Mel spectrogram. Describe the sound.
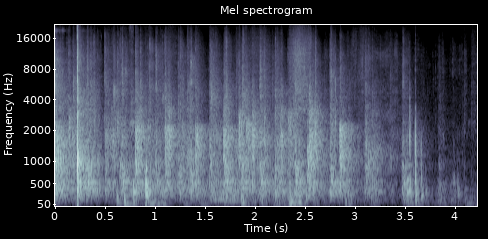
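An audience welcomes a panel with applause: irregular, scattered claps at a moderate level that thin out and fade toward the end.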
